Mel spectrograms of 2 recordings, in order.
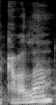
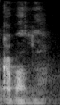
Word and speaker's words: Cábala: hablaba en hebreo decía cabalá, pero cuando hablaba en alemán decía cabala.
